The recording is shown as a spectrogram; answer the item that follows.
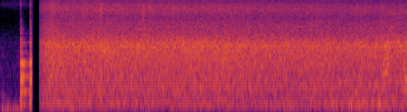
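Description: Heavy rain falling steadily in a dense, even hiss, beginning about a second in after a brief snatch of voice.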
